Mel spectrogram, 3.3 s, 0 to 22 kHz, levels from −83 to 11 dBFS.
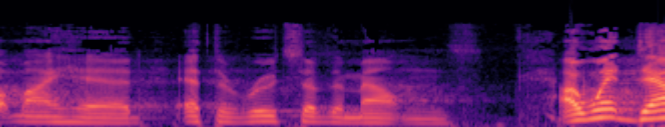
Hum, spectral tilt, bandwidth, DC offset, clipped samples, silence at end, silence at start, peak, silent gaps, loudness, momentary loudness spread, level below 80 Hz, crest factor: none; -5 dB/octave; 11.5 kHz; under 0.1%; under 0.1%; 0 s; 0 s; 0 dBFS; none; -18 LUFS; 16 LU; -54 dBFS; 18 dB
